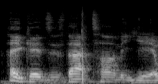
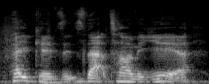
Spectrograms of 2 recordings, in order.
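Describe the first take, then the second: First: It is said flatly, without much energy. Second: It is said with lively, excited energy.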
